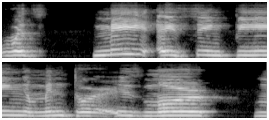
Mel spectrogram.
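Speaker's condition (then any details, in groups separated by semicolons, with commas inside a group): Cerebral palsy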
